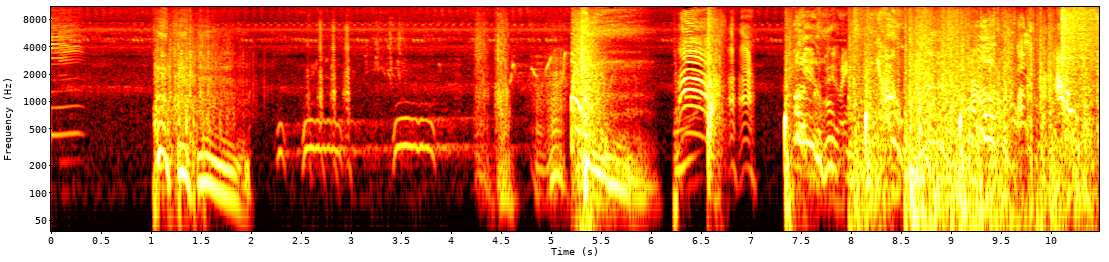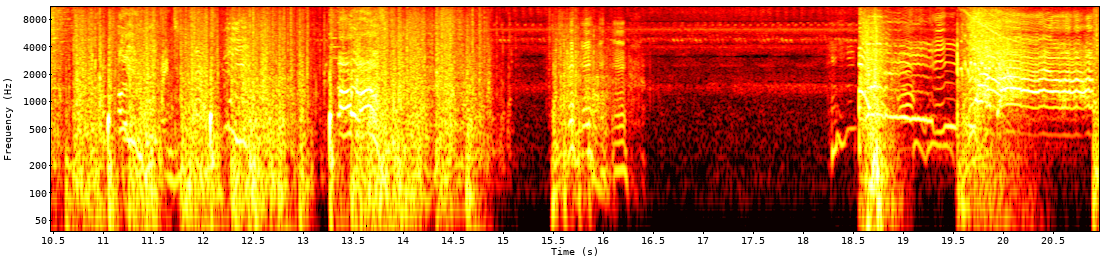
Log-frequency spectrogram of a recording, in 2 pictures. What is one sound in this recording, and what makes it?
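A slingshot stretches and twangs as a bird is launched.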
